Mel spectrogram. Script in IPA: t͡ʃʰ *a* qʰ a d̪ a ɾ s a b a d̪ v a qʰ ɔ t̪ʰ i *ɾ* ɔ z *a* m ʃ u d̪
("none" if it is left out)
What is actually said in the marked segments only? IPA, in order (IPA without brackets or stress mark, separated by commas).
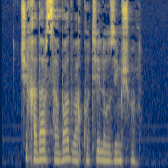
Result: i, l, i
